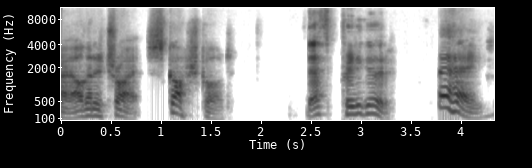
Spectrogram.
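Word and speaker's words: Skarsgård: ignorance of other languages, but it's the correct pronunciation is Scotch Gord. Okay, I'm going to try it. Scotch god. That's pretty good. Hey. Hey Mark, you're 10. Scosgard.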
